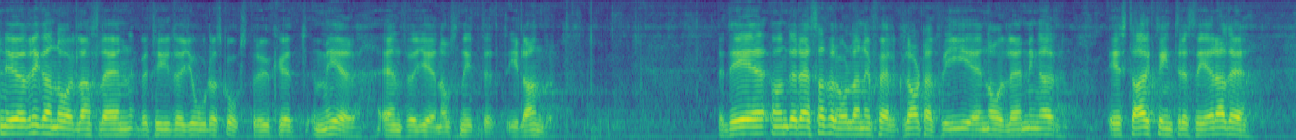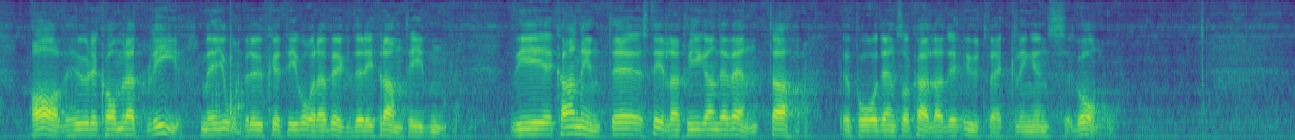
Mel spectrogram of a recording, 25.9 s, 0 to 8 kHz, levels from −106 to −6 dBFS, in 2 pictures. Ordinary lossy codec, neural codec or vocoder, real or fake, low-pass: none; codec, 16 kHz, 4.8 kbps, FACodec; fake; none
